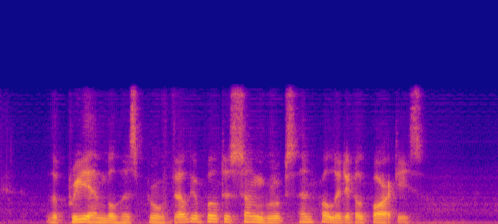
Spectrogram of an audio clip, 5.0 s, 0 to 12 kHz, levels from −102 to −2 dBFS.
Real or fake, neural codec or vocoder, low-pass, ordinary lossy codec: fake; codec, 16 kHz, 0.7 kbps, FocalCodec; 7.2 kHz; MP3, 96 kbps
